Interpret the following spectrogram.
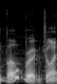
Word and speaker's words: Bobruk: Welcome in, Bobruk.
